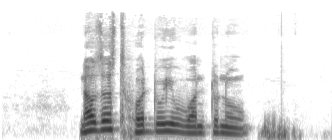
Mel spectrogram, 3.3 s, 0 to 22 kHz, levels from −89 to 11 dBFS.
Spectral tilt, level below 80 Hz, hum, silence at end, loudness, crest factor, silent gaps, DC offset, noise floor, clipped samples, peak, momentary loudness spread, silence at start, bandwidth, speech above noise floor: -7.5 dB/octave; -52 dBFS; none; 0.45 s; -18 LUFS; 18 dB; none; under 0.1%; -66 dBFS; under 0.1%; -2 dBFS; 22 LU; 0.8 s; 16 kHz; 48 dB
